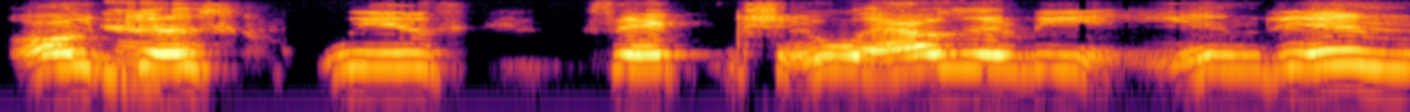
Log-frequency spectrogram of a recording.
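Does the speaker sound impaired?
Yes: cerebral palsy.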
